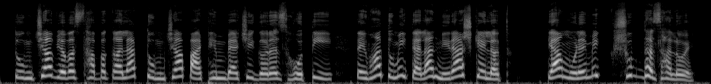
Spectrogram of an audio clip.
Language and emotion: Marathi, angry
